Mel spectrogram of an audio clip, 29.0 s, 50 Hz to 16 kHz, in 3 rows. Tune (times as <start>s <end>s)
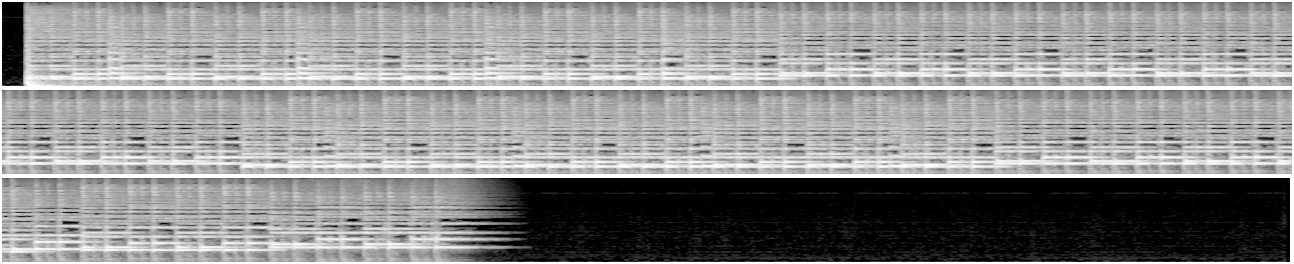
0.2s 23.2s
